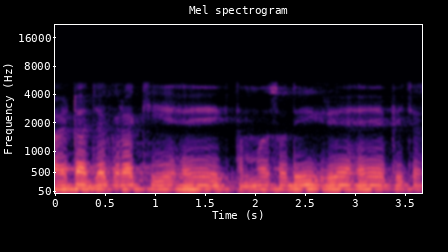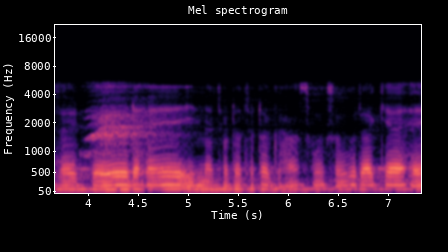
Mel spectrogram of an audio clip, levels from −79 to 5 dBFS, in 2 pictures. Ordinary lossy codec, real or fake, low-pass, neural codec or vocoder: none; real; 5.4 kHz; none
